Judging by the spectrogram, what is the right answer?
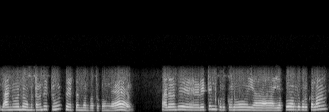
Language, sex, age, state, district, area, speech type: Tamil, female, 30-45, Tamil Nadu, Thoothukudi, urban, conversation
